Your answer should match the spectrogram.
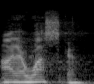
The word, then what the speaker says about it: ayahuasca: people that they try the amazonian sacred brew ayahuasca which is spelled a y a h u a s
